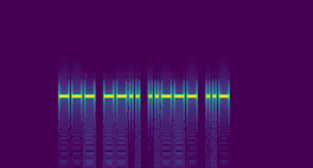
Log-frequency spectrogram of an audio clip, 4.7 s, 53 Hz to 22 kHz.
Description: Morse code, heard as a keyed tone, about 25 wpm, 700 Hz. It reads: OZ2U
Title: DXCC-100 Call Signs - 4 Characters - Repeated 2x - 25wpm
